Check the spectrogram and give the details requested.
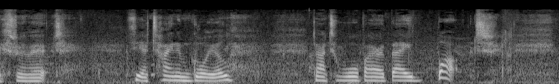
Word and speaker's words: gwyle: But going the route via the route called Tyneham Gwyle. Gwyle is a great word. It's spelt g w y l e. So, it looks like gwyl but it's not. It's gwyle.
